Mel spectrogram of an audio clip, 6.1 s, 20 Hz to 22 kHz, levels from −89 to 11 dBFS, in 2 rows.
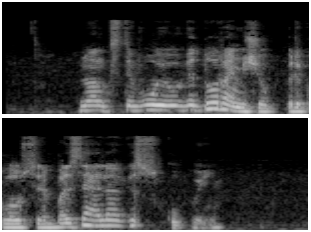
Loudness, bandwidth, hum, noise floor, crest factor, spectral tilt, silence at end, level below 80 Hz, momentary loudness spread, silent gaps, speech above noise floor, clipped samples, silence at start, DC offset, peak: -19 LUFS; 11.5 kHz; none; -58 dBFS; 16 dB; -6.5 dB/octave; 0.85 s; -54 dBFS; 17 LU; none; 39 dB; under 0.1%; 0.75 s; under 0.1%; -4 dBFS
